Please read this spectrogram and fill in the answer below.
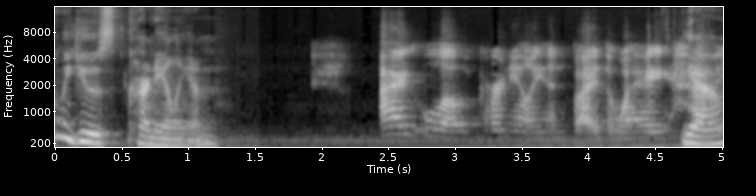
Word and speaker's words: carnelian: Carnelian, I hope I pronounced that right.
